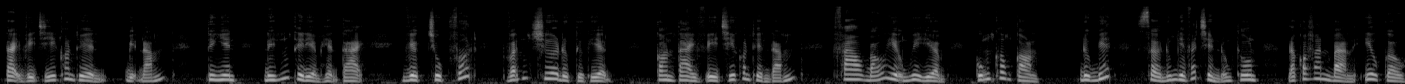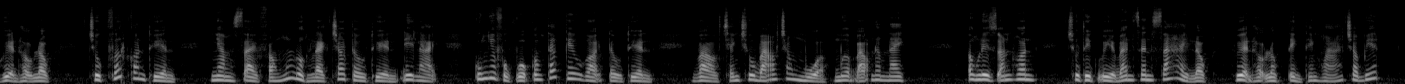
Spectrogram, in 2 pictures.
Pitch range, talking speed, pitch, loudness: 170-225 Hz, 235 wpm, 200 Hz, -31 LUFS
